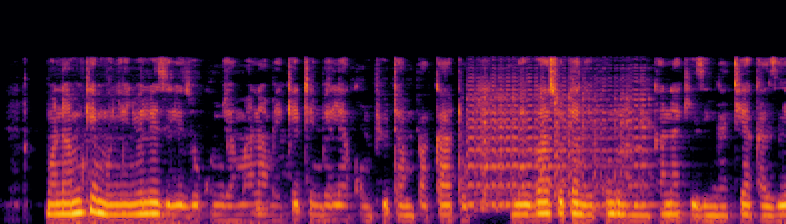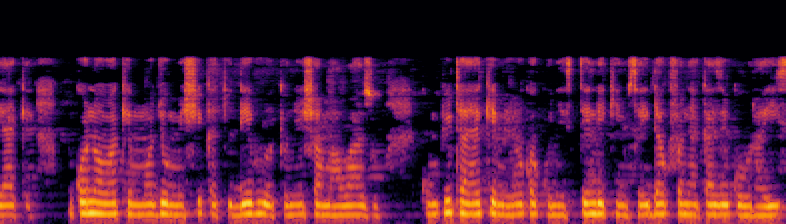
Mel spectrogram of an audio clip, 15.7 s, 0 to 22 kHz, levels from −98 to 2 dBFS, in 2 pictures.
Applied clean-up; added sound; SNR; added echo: classical method WPE with log-MMSE.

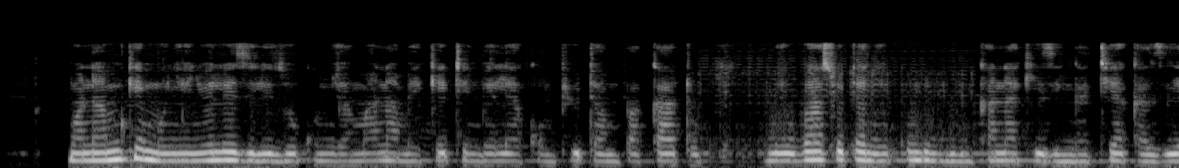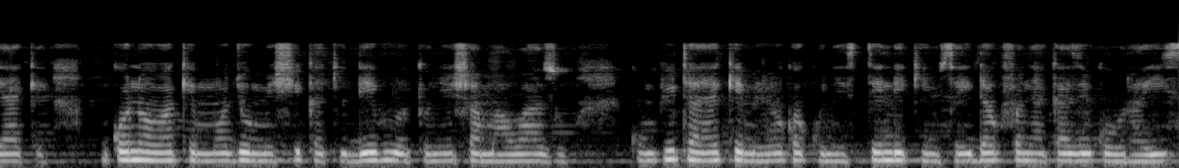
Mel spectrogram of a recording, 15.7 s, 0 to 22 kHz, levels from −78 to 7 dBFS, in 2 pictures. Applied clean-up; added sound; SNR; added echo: neural separator model SepFormer DNS4.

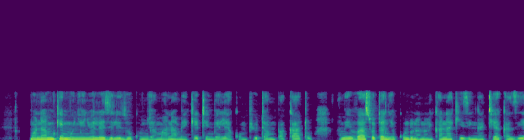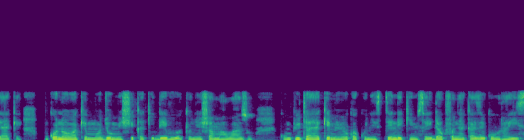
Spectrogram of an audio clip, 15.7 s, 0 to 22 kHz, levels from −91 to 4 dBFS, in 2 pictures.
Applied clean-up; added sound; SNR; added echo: none; none; none; none.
